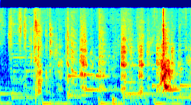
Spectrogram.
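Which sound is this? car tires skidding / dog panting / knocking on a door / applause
dog panting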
